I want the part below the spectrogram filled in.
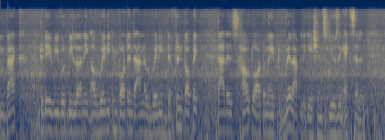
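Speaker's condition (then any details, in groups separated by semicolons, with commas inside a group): No condition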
